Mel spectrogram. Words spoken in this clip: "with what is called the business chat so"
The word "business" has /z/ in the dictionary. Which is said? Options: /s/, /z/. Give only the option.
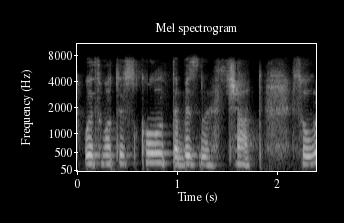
/z/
